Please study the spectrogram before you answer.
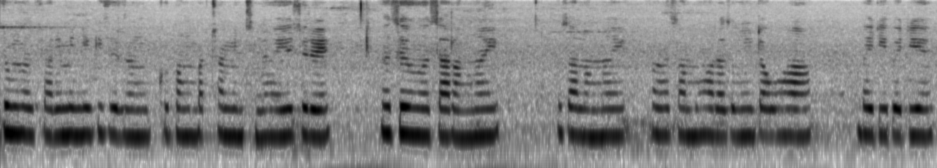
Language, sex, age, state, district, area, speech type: Bodo, female, 18-30, Assam, Chirang, urban, spontaneous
